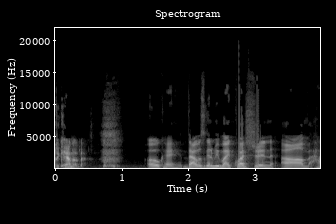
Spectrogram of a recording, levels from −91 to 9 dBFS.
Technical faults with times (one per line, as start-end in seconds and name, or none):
2.73-3.12 processor overload crackle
